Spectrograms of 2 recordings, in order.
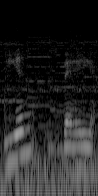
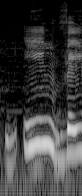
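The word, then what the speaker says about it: Yngwie: It's pronounced Ian Ve Malmsteen. It's pronounced Ingve Malmsteen.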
